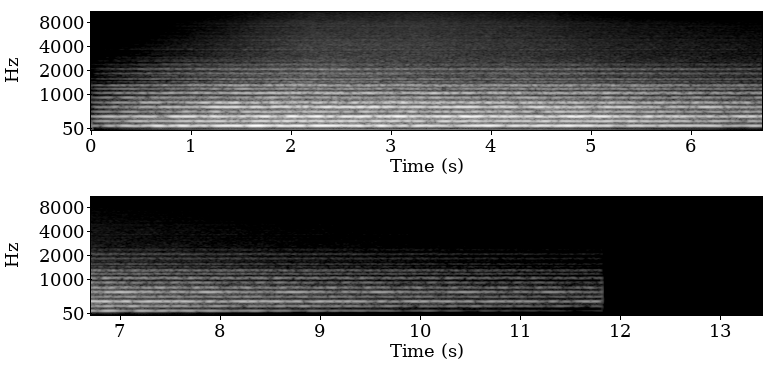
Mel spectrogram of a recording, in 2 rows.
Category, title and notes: Instrument samples > Synths / Electronic
Deep Pads and Ambient Tones7
From a collection of 30 tonal pads recorded in FL Studio using various vst synths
